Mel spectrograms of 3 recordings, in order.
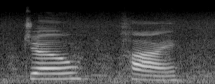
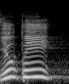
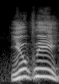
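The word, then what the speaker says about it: joepie: on here you go Joe pie that's a funny name actually it's pronounced Yi it's an expression of Joy Yi the equivalent of yay in English I'm cat some initial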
